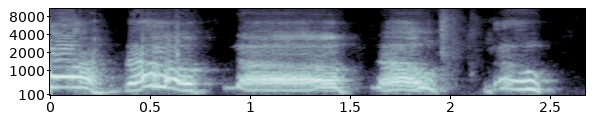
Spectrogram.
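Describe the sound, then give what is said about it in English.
A man's voice imitates a man suddenly crying out in a general shriek, letting out four or five strained, wavering cries in quick succession, each a short burst. The cries are loud, with only brief gaps between them. “Just a general shriek of...”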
